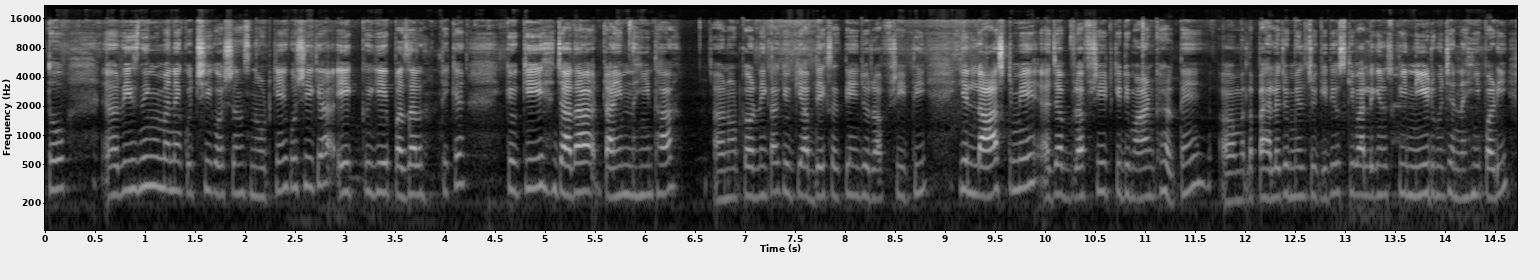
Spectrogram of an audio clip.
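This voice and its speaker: A woman's voice: on the high side, level tone, fairly quick, darkish tone, a little hiss or hum. A young woman talking through an exam analysis in a casual, chatty way, often checking in with her viewers and mixing English into her Hindi. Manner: chatty, repeats "theek hai" often, mixes English into Hindi. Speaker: exam prep educator.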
